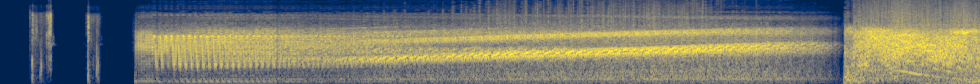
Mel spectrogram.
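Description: An energy charge builds with a rising, humming whoosh.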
